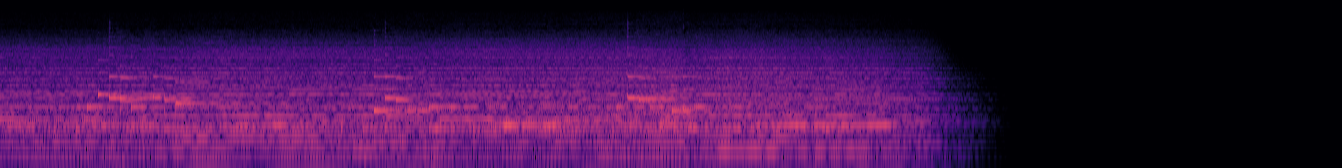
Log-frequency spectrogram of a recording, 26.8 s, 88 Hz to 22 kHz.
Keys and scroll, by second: 1.1 super+t.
